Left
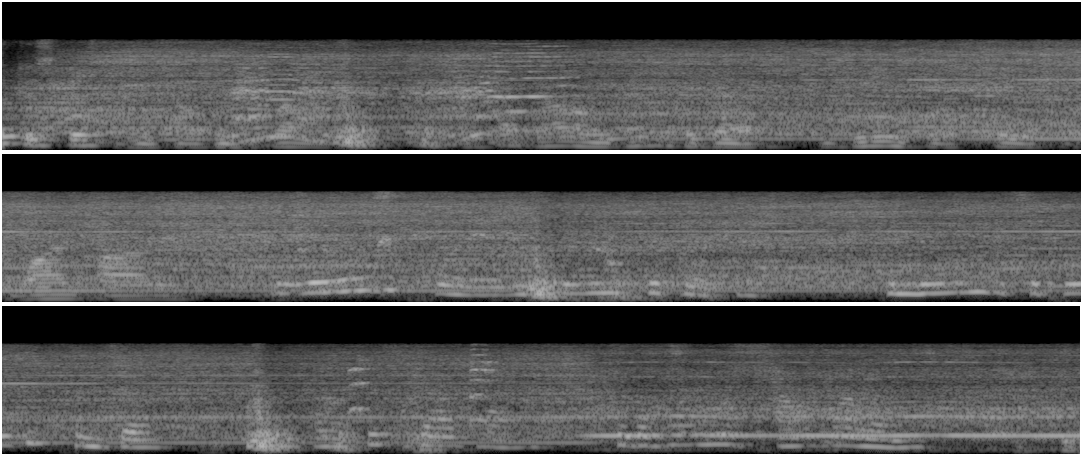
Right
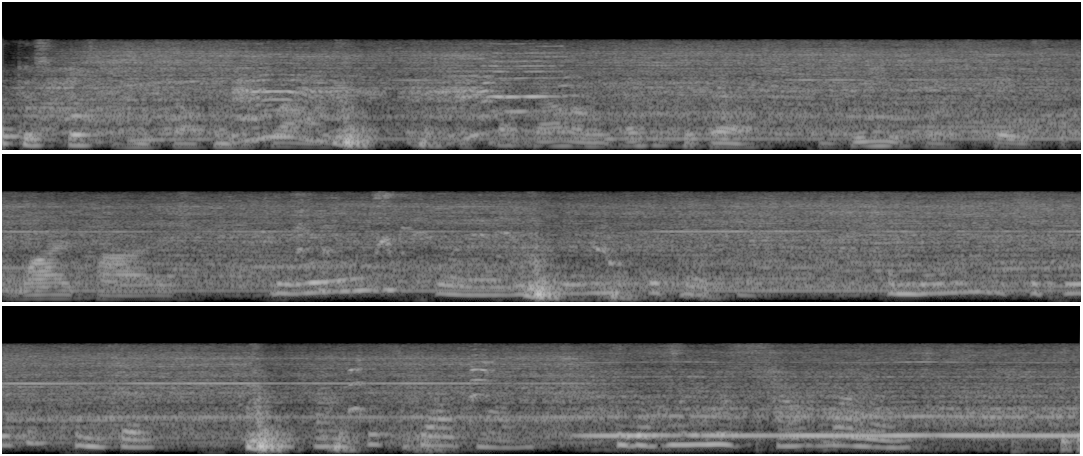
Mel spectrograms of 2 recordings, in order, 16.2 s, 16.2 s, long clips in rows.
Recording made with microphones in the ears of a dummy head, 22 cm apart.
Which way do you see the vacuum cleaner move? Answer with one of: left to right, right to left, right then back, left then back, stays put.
left then back.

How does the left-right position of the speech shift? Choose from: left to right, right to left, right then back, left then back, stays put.
left then back.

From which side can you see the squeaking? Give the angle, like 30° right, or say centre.
20° right.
